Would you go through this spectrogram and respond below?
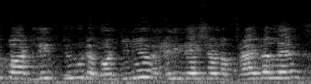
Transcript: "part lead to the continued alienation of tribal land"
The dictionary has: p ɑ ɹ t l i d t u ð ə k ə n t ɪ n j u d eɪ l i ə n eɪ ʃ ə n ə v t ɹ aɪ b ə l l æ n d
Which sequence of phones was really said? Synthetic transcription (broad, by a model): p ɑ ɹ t l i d t u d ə k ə n t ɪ n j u eɪ l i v eɪ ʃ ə n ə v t ɹ aɪ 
